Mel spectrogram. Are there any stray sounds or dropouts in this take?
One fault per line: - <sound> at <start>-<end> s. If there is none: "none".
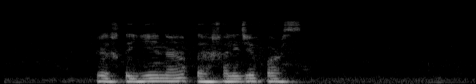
none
